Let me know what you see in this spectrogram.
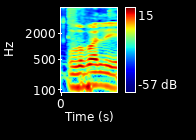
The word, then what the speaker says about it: Лавале: Лавале, я правильно сказал это слово? – Да, мне понравилось.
